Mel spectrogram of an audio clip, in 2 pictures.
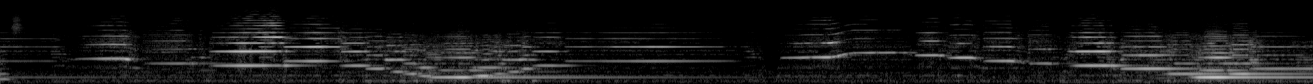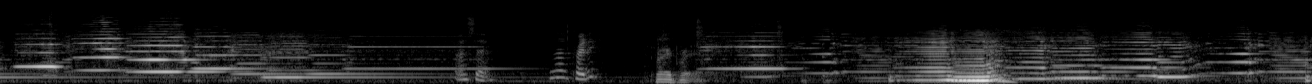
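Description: Cello bowed in harmonics: high, whistle-like notes with slides in pitch over a held lower note. After a brief pause near the end it moves to fuller, louder notes played normally in the lower register.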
